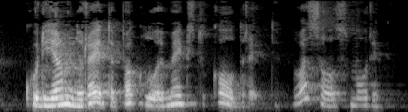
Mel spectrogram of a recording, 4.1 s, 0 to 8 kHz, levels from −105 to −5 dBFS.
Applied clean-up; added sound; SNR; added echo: none; none; none; none.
